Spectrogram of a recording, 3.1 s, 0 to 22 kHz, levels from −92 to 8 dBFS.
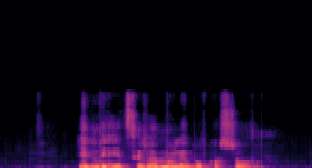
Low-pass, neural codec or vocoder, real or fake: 9.9 kHz; codec, 24 kHz, 1.2 kbps, DualCodec; fake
